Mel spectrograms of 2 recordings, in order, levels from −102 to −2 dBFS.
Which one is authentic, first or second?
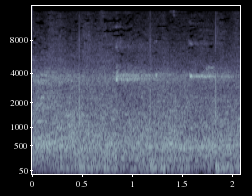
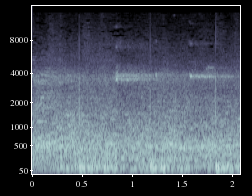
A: second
